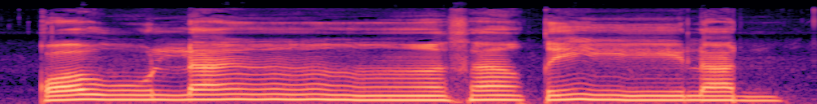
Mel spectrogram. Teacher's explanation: তানমিনের পরে ইফার হরফ সা আসার কারণে এখানে আমরা গুন্না সহ গোপন করে পড়েছি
